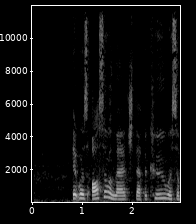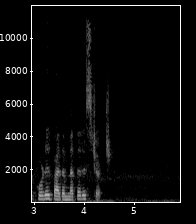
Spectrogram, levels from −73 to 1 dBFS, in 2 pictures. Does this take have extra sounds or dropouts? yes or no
no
